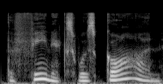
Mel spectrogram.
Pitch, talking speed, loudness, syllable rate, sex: 195 Hz, 145 wpm, -15 LUFS, 3.5 syllables/s, female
